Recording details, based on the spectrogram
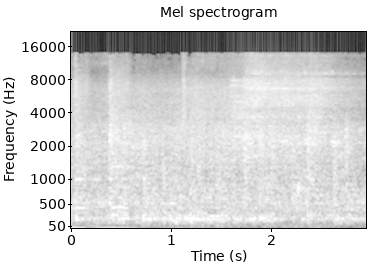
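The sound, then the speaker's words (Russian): A train pulling away after a doors-closing announcement, with a steady broad rumble and hiss of rail cars and faint clicking of wheels over the tracks, holding an even, fairly loud level throughout with no voices. “Осторожно. Двери закрываются. Следующая остановка...”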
